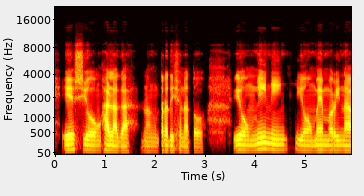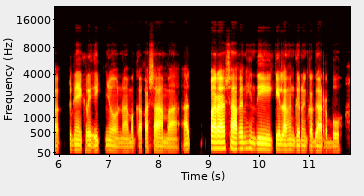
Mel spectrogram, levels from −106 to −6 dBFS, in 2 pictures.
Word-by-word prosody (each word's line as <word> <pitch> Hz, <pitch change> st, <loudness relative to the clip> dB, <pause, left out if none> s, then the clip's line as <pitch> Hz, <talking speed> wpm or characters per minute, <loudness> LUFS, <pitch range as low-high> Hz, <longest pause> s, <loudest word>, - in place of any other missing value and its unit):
is 110 Hz, +2 st, +2 dB
yung 100 Hz, -2 st, -3 dB
halaga 95 Hz, -3 st, +3 dB, 0.2 s
ng 90 Hz, -1 st, -13 dB
tradisyon 100 Hz, -3 st, -3 dB
na 85 Hz, -, -5 dB
'to, 80 Hz, -1 st, -9 dB, 0.7 s
yung 105 Hz, -1 st, -2 dB
meaning, 115 Hz, -3 st, -1 dB, 0.2 s
yung 100 Hz, -3 st, -6 dB
memory 100 Hz, 0 st, -1 dB
na 100 Hz, -2 st, 0 dB, 0.2 s
krini-create 105 Hz, -2 st, -3 dB
niyo 95 Hz, -4 st, -7 dB
na 85 Hz, 0 st, -7 dB
magkakasama 85 Hz, 0 st, -2 dB
at -, -, -4 dB, 0.4 s
para 135 Hz, 0 st, +10 dB
sa'kin 125 Hz, +1 st, +5 dB
hindi 120 Hz, -4 st, 0 dB
kailangan 105 Hz, -1 st, +1 dB
ganun 100 Hz, -1 st, -4 dB
kagarbo 90 Hz, -1 st, -2 dB
100 Hz, 115 wpm, -26 LUFS, 90-110 Hz, 0.7 s, para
